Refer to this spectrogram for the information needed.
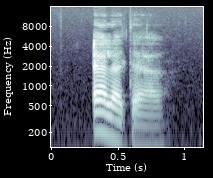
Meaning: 1. food, provisions, eatables, victuals, comestibles 2. fodder (for animals)
- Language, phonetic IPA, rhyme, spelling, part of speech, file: Hungarian, [ˈɛlɛdɛl], -ɛl, eledel, noun, Hu-eledel.ogg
